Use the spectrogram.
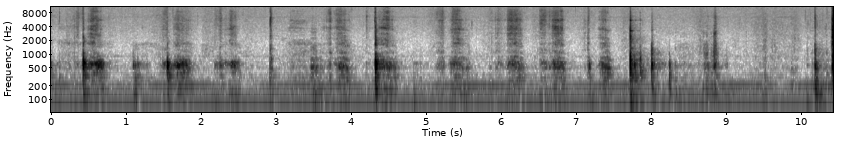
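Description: Tomatoes being rough chopped with a knife on a board, giving a close series of irregular thuds and taps with short pauses between bursts of cuts, over a low steady hum.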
